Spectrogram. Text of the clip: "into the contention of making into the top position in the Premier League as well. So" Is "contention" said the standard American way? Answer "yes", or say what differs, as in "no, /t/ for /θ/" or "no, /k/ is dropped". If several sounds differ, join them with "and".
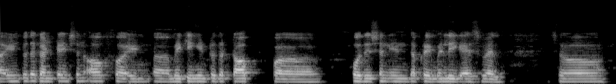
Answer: yes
